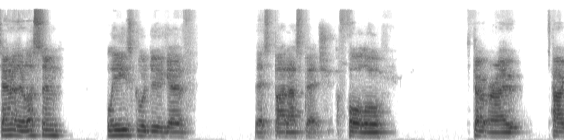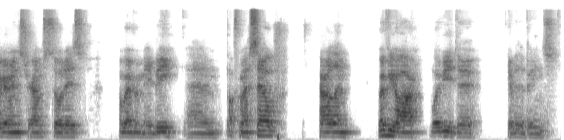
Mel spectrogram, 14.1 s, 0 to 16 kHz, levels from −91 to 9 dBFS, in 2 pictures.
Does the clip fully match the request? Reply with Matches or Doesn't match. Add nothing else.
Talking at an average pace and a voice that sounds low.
Matches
